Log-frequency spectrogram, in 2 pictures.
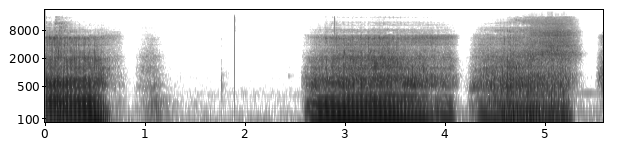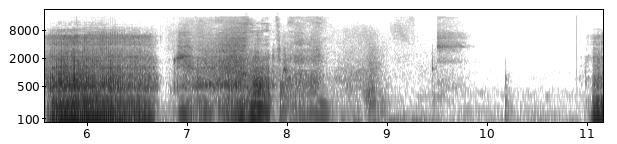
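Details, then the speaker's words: Loud, rough snores ramp up in a run, then go silent for several seconds as breathing stops, presented as the loud-then-stop pattern of obstructive sleep apnea; snoring with apneic pauses. "now that you've heard it you can clearly see the sound is going up and then it stops it goes up and then it stops"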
